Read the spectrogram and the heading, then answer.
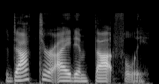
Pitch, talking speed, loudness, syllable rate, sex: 160 Hz, 190 wpm, -18 LUFS, 5.6 syllables/s, female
